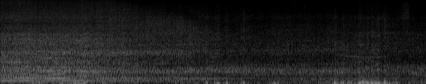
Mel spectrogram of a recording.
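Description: USRA B-Modified race car engines rumbling at a speedway as the cars pull away from the track, a low engine drone with irregular revving bursts toward the end, heard under a voice speaking over a public address system.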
